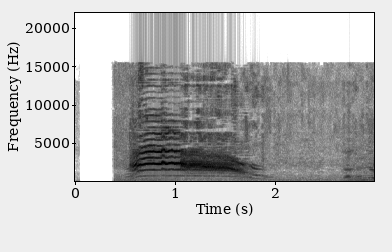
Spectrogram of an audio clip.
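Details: Kitten giving one long, loud meow that starts high and slides slightly downward over about a second, then trails off; quiet background with a faint rustle at the end.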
